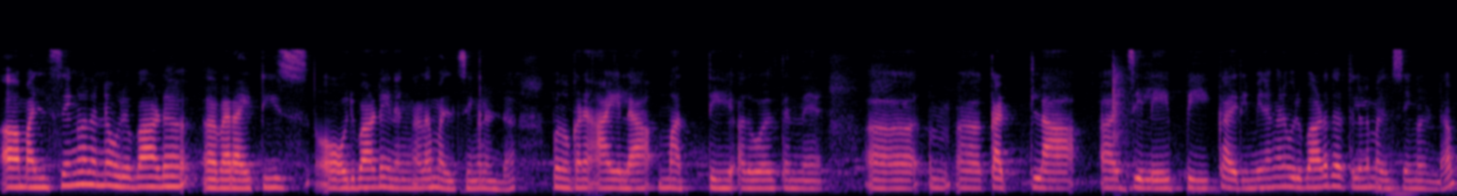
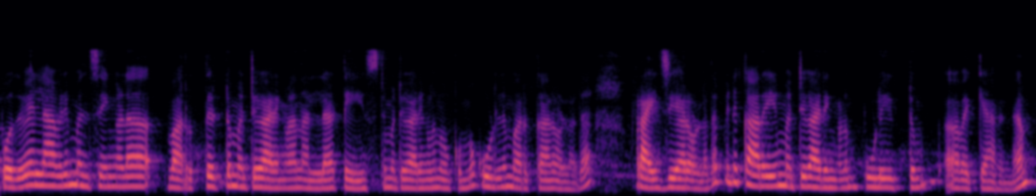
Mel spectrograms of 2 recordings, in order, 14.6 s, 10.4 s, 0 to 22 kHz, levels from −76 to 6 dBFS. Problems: none marked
